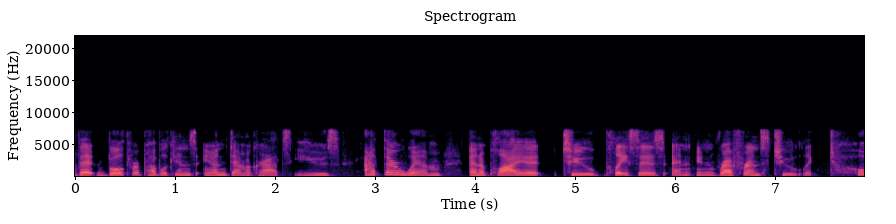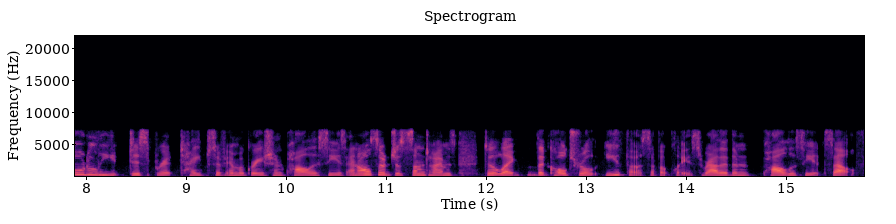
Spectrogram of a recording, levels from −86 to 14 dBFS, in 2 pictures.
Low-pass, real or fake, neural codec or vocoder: 7.2 kHz; fake; vocoder, 22.05 kHz, 80 mel bands, HiFi-GAN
